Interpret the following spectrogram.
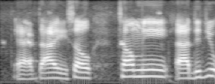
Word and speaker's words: Daithi: So and how do you spell it? Dahi, right? Is that how Dahi. to say? Yeah, Dahi.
